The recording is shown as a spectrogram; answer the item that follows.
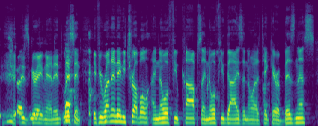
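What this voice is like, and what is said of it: East Coast American accent. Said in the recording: “I'm hearing your East Coast accent come out there.”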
